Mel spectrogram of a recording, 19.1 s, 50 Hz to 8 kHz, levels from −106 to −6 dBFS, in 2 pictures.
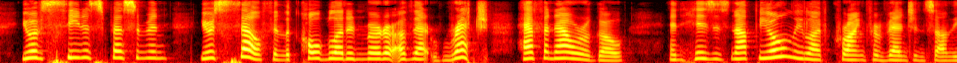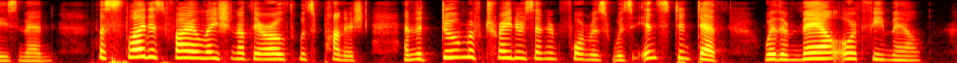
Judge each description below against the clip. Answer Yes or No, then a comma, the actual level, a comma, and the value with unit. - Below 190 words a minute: Yes, average, 165 wpm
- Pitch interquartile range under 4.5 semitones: No, average, 4.8 semitones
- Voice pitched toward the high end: Yes, very high, 265 Hz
